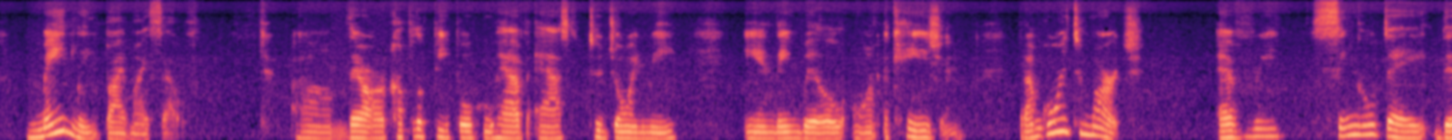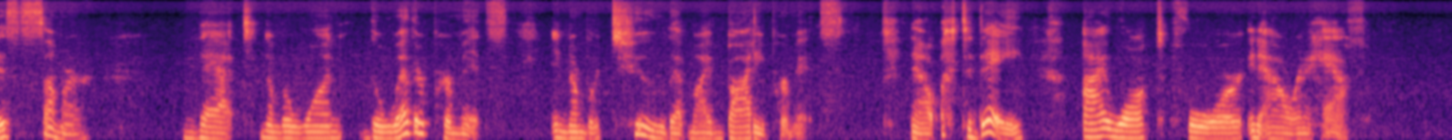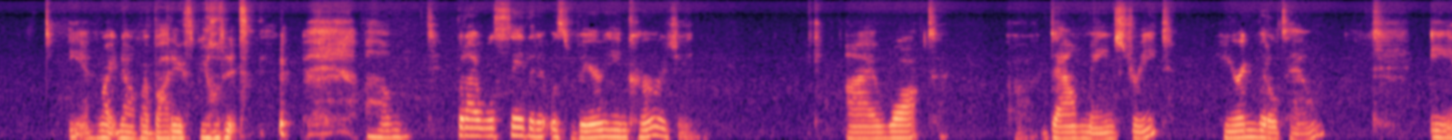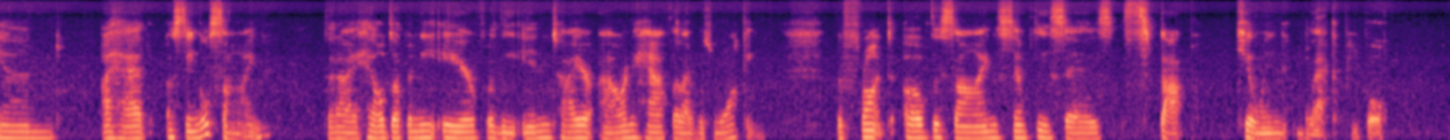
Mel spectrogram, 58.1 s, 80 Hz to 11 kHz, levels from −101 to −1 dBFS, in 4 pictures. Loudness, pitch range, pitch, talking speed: -21 LUFS, 135-155 Hz, 145 Hz, 120 wpm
